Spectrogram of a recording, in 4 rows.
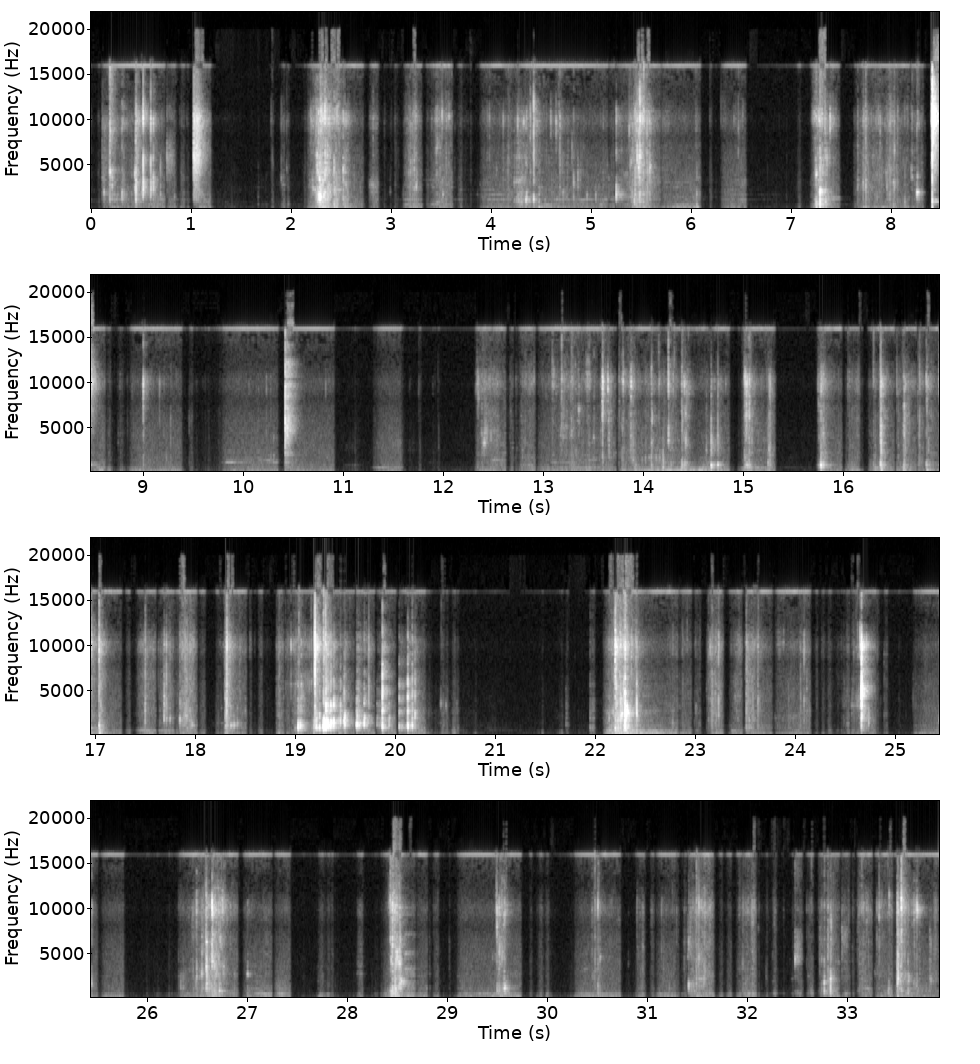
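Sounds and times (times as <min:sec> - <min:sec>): hands squishing slime: 0:00.0 - 0:01.2, 0:02.1 - 0:06.6, 0:07.2 - 0:09.3, 0:12.4 - 0:20.3, 0:22.1 - 0:25.7, 0:26.4 - 0:27.4, 0:28.4 - 0:33.9.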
